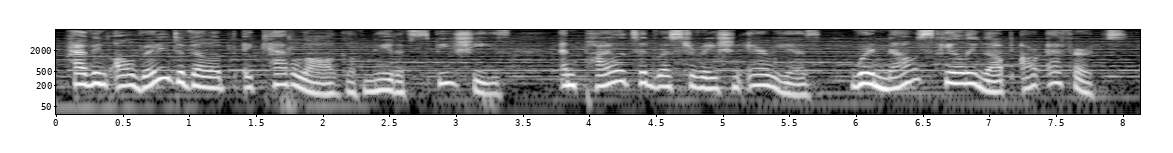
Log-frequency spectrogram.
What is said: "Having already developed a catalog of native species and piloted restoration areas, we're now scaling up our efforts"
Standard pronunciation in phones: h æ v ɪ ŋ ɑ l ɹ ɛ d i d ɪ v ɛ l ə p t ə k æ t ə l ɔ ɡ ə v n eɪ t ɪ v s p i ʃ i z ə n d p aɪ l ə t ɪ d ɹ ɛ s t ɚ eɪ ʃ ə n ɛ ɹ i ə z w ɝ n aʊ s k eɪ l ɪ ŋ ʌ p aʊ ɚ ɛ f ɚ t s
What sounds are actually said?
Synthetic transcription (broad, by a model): h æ v ɪ ŋ ɑ l ɹ ɛ d i d ɪ v ɛ l ə p t ə k æ t ə l ɔ ɡ ə v n eɪ t ɪ v s p i ʃ i z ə n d p aɪ l ə t ɪ d ɹ ɛ s t ɚ eɪ ʃ ə n ɛ ɹ i ə z w ɝ n aʊ s k eɪ l ɪ ŋ ʌ p aʊ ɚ ɛ f ɚ t s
